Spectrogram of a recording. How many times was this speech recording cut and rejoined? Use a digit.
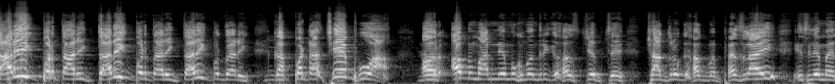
0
